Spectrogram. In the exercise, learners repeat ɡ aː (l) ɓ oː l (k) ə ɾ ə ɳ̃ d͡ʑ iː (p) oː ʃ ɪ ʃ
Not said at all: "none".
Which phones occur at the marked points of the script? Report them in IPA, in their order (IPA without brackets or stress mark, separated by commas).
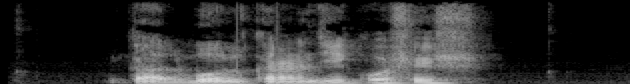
l, k, k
